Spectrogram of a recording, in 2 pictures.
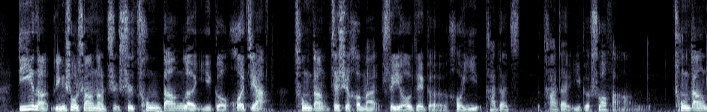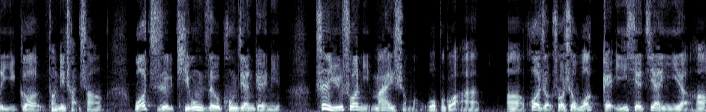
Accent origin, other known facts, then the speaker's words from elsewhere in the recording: China; 我们发现我们中国人也是特别厉害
